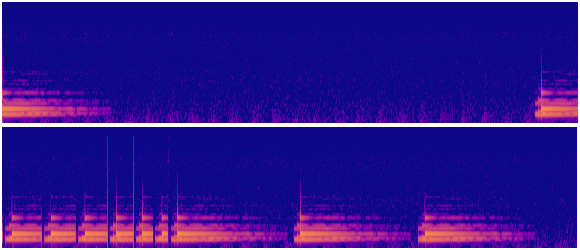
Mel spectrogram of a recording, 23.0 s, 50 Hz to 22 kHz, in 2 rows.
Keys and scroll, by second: 2.2 Delete.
